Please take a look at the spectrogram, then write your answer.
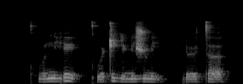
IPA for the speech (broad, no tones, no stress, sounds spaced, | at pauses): kʷʰ ə n̪ i ɾ e | kʷʼ e ʈ e ʎ i ɳ i ʒ ø ɳ i | ɾ ø t ɐ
